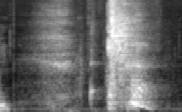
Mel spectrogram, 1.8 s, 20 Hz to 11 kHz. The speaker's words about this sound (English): God bless you. But we're going to all be waking up at 2 a.m. to pray together. God bless you again.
